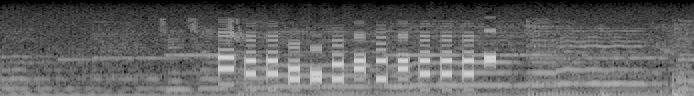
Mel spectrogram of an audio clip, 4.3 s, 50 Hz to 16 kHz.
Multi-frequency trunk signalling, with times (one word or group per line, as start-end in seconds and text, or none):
1.4-1.5 KP
1.5-3.0 88214979888
3.0-3.1 ST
